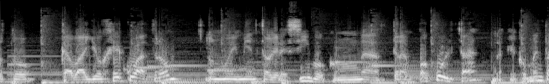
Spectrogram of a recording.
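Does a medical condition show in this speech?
No.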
